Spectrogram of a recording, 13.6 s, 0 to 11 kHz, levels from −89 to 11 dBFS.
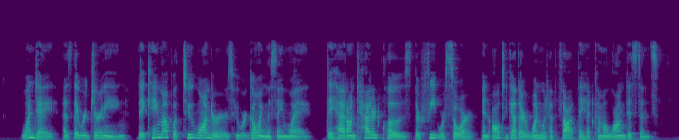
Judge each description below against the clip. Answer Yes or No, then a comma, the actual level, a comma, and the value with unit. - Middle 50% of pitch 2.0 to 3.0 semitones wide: Yes, narrow, 2.5 semitones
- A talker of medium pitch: Yes, medium, 180 Hz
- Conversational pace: Yes, average, 170 wpm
